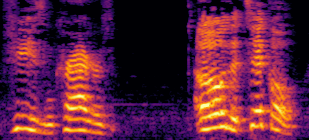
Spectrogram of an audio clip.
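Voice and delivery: real choked-up outburst after a bad swallow; choking on coffee. Real, not acted. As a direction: talk through a coughing fit. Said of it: "Coffee just went down the wrong pipe".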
